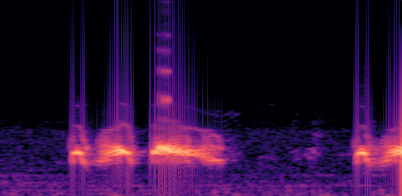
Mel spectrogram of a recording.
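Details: Spotted dove giving a full three-part coo in the khat and nun styles: a short note, a rolling rise and a long, descending throaty coo. A fresh phrase begins after a one-second gap.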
